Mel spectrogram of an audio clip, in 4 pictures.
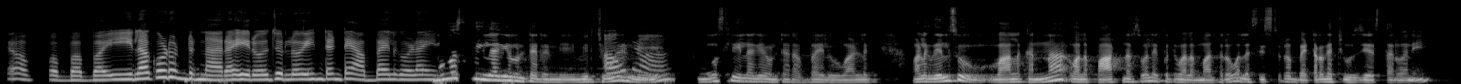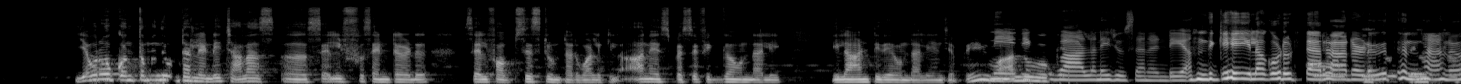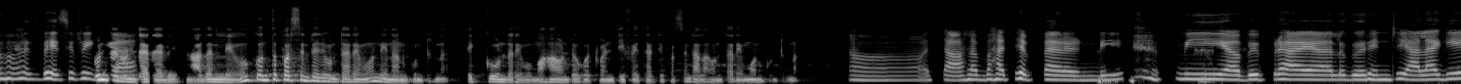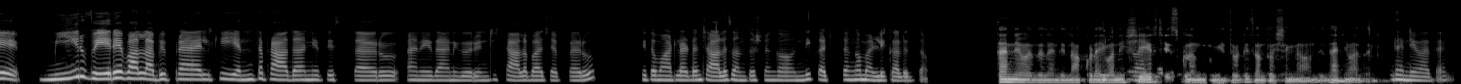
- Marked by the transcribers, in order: other background noise; in English: "మోస్ట్‌లీ"; in English: "మోస్ట్‌లీ"; in English: "బెటర్‌గా చూజ్"; in English: "సెల్ఫ్ సెంటర్డ్, సెల్ఫ్ అబ్సెస్ట్"; in English: "స్పెసిఫిక్‌గా"; laughing while speaking: "అందుకే ఇలా గూడా ఉంటారా అని అడుగుతున్నాను స్పెసిఫిక్‌గా"; in English: "స్పెసిఫిక్‌గా"; in English: "ట్వెంటీ ఫైవ్ థర్టీ పర్సెంట్"; laughing while speaking: "చాలా బా చెప్పారండి"; chuckle; in English: "షేర్"; distorted speech
- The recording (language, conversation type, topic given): Telugu, podcast, మీరు దుస్తులు ఎంచుకునేటప్పుడు భార్య లేదా కుటుంబ సభ్యుల అభిప్రాయాన్ని పరిగణనలోకి తీసుకుంటారా?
